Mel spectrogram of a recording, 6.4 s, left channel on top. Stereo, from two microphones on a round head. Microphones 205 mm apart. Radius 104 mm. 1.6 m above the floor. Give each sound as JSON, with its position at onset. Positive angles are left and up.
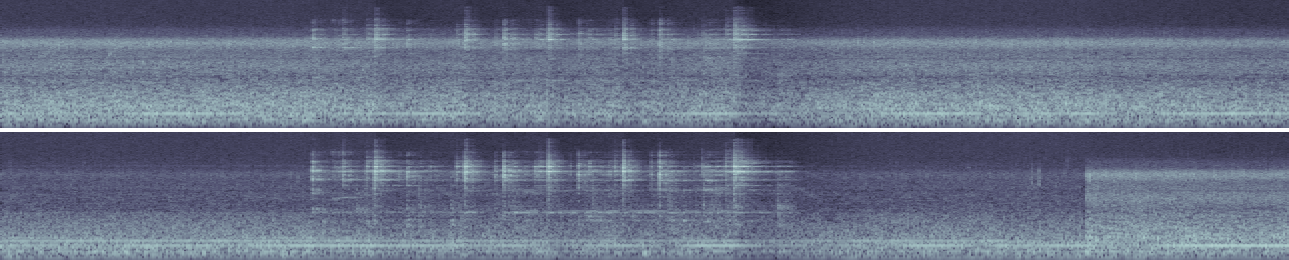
{"t": 1.6, "sound": "cutlery clinking", "side_deg": -20, "distance_m": 4.0}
